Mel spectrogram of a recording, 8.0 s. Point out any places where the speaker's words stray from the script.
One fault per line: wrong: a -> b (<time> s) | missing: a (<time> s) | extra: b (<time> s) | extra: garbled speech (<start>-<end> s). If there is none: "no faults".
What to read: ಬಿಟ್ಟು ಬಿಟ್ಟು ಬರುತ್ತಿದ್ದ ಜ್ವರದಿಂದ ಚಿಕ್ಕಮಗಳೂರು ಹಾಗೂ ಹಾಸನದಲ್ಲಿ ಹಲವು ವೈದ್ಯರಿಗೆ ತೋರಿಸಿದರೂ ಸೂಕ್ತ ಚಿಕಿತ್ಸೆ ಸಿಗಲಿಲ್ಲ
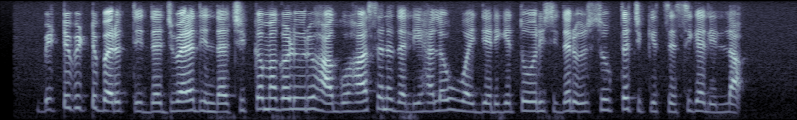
no faults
